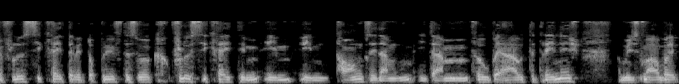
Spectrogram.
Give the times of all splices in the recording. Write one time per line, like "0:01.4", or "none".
0:03.7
